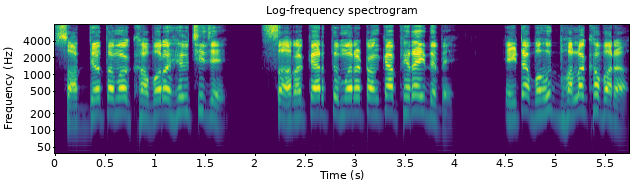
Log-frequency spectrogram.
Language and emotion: Odia, happy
